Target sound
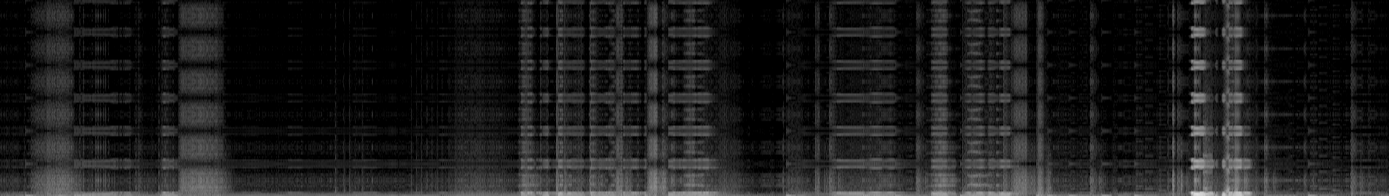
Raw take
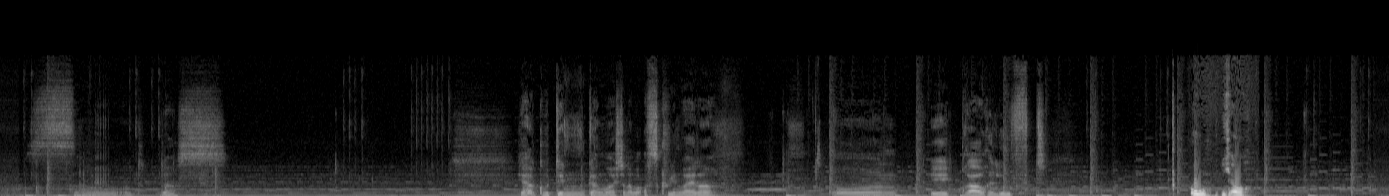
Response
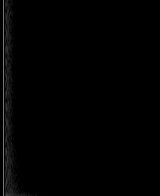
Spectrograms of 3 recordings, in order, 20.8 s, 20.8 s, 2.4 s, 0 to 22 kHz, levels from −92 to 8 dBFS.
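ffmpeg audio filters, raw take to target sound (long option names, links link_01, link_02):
-filter_complex "[0:a]afftfilt=real='re*(1-between(b*sr/4096,460,1700))':imag='im*(1-between(b*sr/4096,460,1700))':win_size=4096:overlap=0.75,acrusher=samples=12:mix=1:aa=0.000001,asplit=2[link_01][link_02];[link_02]adelay=130,highpass=300,lowpass=3400,asoftclip=type=hard:threshold=-12dB,volume=-7dB[link_03];[link_01][link_03]amix=inputs=2:normalize=0,volume=2dB"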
